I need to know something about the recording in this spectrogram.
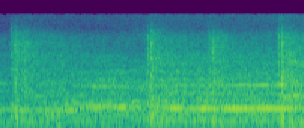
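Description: Volleyball rally in an indoor hall: three sharp slaps of hands on the ball, about a second apart, over a steady background hum of the arena.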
